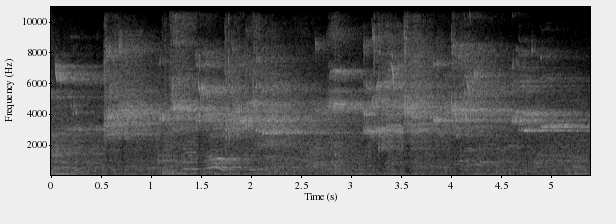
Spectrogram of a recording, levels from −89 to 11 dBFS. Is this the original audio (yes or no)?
yes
